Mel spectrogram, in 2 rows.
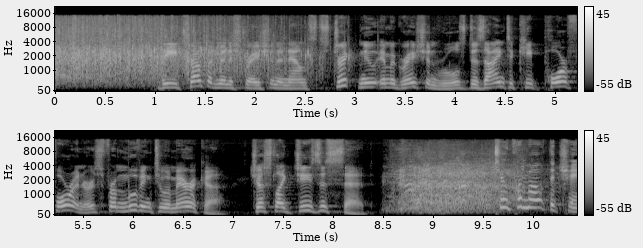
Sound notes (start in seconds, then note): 1.5 cheers and applause; 8.5 audience laughter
